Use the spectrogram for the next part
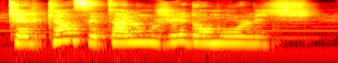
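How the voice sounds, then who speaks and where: A woman's voice: level tone, unhurried, faint music behind, natural voice. Woman doing a grumbling big father bear. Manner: lowered growling voice.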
